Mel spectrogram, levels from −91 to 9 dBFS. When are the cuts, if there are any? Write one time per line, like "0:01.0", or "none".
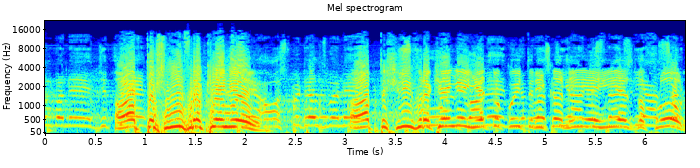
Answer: none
